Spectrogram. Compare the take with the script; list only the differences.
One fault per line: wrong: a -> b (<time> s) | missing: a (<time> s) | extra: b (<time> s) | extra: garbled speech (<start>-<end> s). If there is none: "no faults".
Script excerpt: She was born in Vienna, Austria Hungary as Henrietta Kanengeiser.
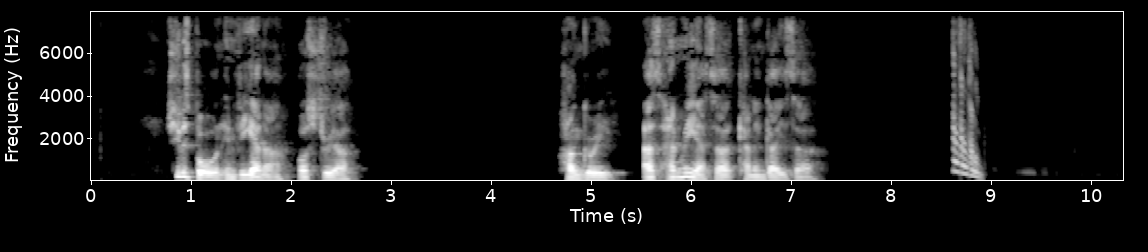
no faults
